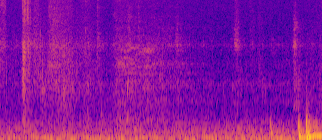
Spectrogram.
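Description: Low, steady room noise with a short click about a quarter second in and a loud, dull thump near the end.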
